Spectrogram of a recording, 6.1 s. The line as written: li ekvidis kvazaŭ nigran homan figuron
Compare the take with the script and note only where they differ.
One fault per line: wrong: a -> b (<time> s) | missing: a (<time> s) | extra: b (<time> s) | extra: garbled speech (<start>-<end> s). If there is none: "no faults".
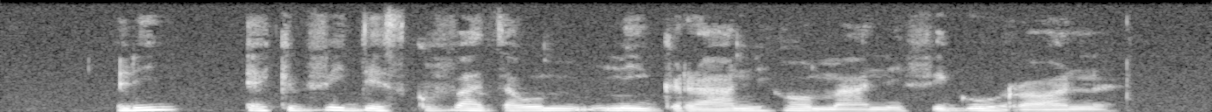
no faults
